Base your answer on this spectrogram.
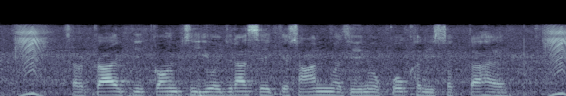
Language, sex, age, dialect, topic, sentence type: Hindi, male, 25-30, Kanauji Braj Bhasha, agriculture, question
